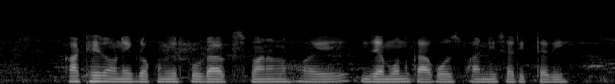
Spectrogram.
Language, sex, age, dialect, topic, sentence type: Bengali, male, 18-24, Rajbangshi, agriculture, statement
